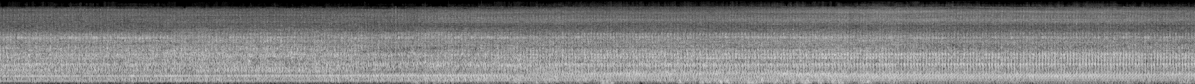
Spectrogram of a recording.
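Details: Mercury 8HP two-stroke outboard, sat unused for an unknown time, running in a water tub on its first test start; a busy, buzzy, fast even beat with a high tone on top and no misfires or stumbles; normal running.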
